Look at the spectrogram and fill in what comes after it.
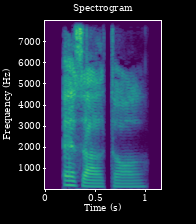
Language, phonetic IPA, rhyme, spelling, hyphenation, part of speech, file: Hungarian, [ˈɛzaːltɒl], -ɒl, ezáltal, ez‧ál‧tal, adverb, Hu-ezáltal.ogg
- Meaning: hereby (by this means, action or process)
